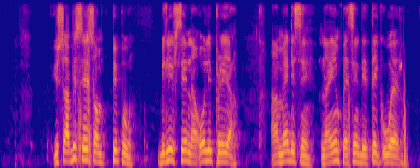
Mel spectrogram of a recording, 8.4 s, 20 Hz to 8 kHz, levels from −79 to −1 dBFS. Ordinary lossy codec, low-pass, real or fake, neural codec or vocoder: AAC, 48 kbps; 7.2 kHz; fake; vocoder, 44.1 kHz, 80 mel bands, Vocos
